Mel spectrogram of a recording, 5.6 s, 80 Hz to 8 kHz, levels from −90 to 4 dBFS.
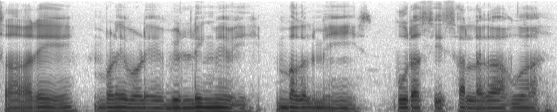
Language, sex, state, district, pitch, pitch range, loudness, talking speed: Hindi, male, Jharkhand, Ranchi, 100 Hz, 95-105 Hz, -16 LUFS, 150 wpm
